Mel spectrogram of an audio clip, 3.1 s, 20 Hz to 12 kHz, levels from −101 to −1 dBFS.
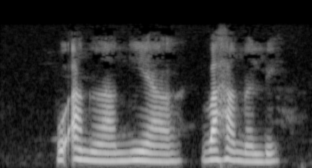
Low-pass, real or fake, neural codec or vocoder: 7.2 kHz; real; none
